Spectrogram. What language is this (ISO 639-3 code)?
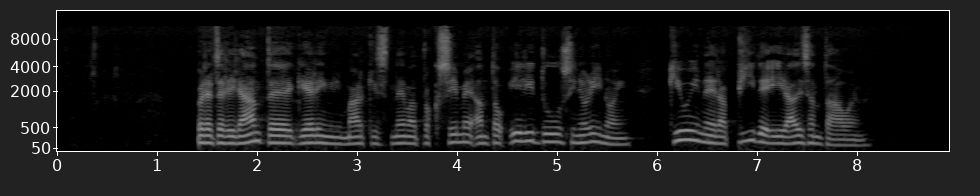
epo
